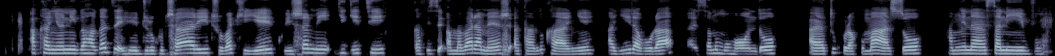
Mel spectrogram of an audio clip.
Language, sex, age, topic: Rundi, female, 18-24, agriculture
